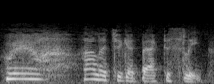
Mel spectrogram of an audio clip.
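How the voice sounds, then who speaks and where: An actress playing a concerned woman who gently presses and coaxes, in a 1970s radio drama. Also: medium pitch, sing-song, normal speed, husky. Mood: matter-of-fact. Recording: dull 1970s radio recording.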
